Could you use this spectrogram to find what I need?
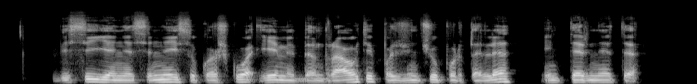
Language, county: Lithuanian, Panevėžys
